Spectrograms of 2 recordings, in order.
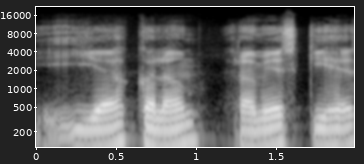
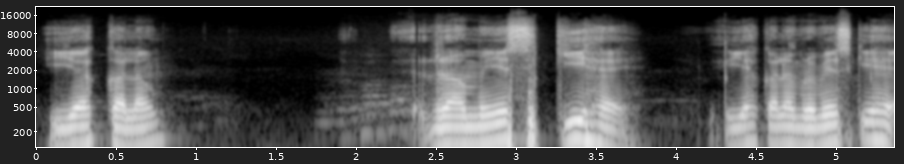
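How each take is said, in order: First: Said in the usual way. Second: Surprise. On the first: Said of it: "सामान्य कथन". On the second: Shown as a demonstration. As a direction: say it as if you can't believe the pen is Ramesh's. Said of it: "आश्चर्य।".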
